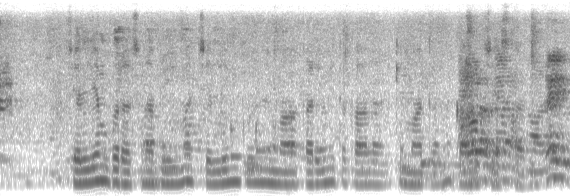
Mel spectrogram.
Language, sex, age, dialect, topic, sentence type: Telugu, male, 18-24, Southern, banking, statement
